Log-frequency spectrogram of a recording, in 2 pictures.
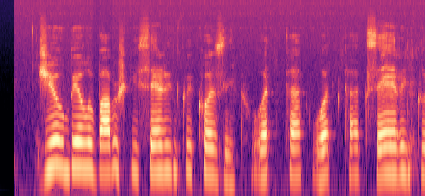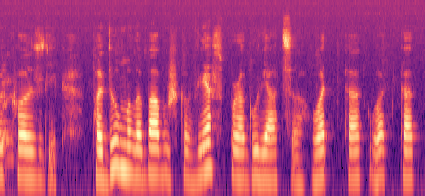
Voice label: babushka poem, Ninilchik Russian; Russian poem for children; Zhíl-bil u bábushk'i séran'kay kózl'ik. Wot kak, wot kak, séran'kay kózl'ik. Padúmala bábushka w l'es pragul'átsa. Wot kak, wot kak, w l'es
